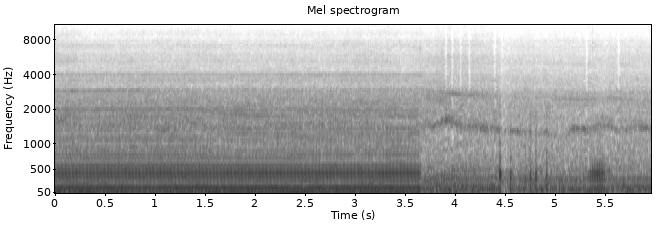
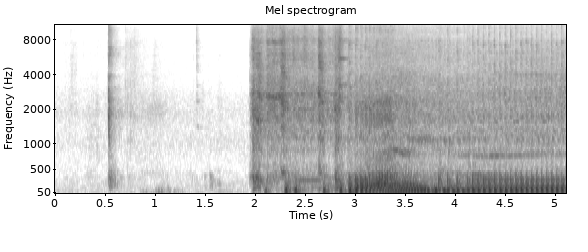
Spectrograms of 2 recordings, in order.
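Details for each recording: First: Peugeot Kisbee four-stroke 50cc scooter, warmed up, with newly fitted aftermarket GY6-style performance exhaust: steady single-cylinder drone, then sharp pops on closing throttle; backfire indicates carburetor needs adjusting. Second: Peugeot Kisbee four-stroke scooter after fitting an aftermarket GY6-style performance exhaust: starter whirr, then an even, warmed-up idle with a crisp, slightly loud exhaust; sounds healthy.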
